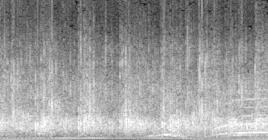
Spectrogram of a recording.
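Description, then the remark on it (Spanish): A church audience applauds its volunteers steadily, a dense wash of clapping that holds at an even level throughout, with a low steady hum running underneath. “Y me gustaría darle un aplauso a todos esos voluntarios que fielmente sirven esta casa.”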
